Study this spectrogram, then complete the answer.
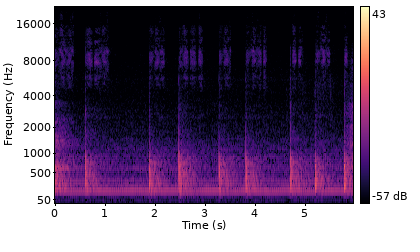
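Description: Pen writing on paper in a steady series of short, crisp scratching strokes, each stroke a quick tap-and-scrape, close and clear over a low constant hum, with no talking.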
